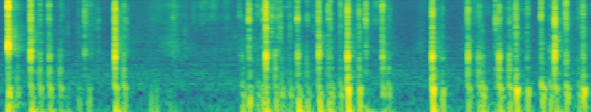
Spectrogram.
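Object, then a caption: Aluminium laptop keyboard with plastic keys. Fingertips of both hands type on the low-profile black plastic keys of a space-grey aluminium laptop keyboard. Quick, short clicky taps with a soft low thump come in irregular bursts, with a brief lull partway through before the typing picks up again. Each keystroke dies away almost instantly.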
